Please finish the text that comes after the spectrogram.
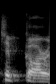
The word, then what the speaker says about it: Typgar: stephanie yeah so uh do i pronounce t-y-p-g-a-r well it's a made-up name so uh you have some license there but tip car is close enough i think car okay i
